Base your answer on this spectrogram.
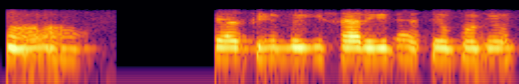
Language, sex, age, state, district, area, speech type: Odia, female, 45-60, Odisha, Gajapati, rural, conversation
